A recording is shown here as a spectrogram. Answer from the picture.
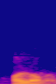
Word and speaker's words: Jolo: Uh it's Holo. Yeah, it's Holo, not not No, it's not Jolo, it's Holo. Okay, so this little tiny one you compare to Sabah.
